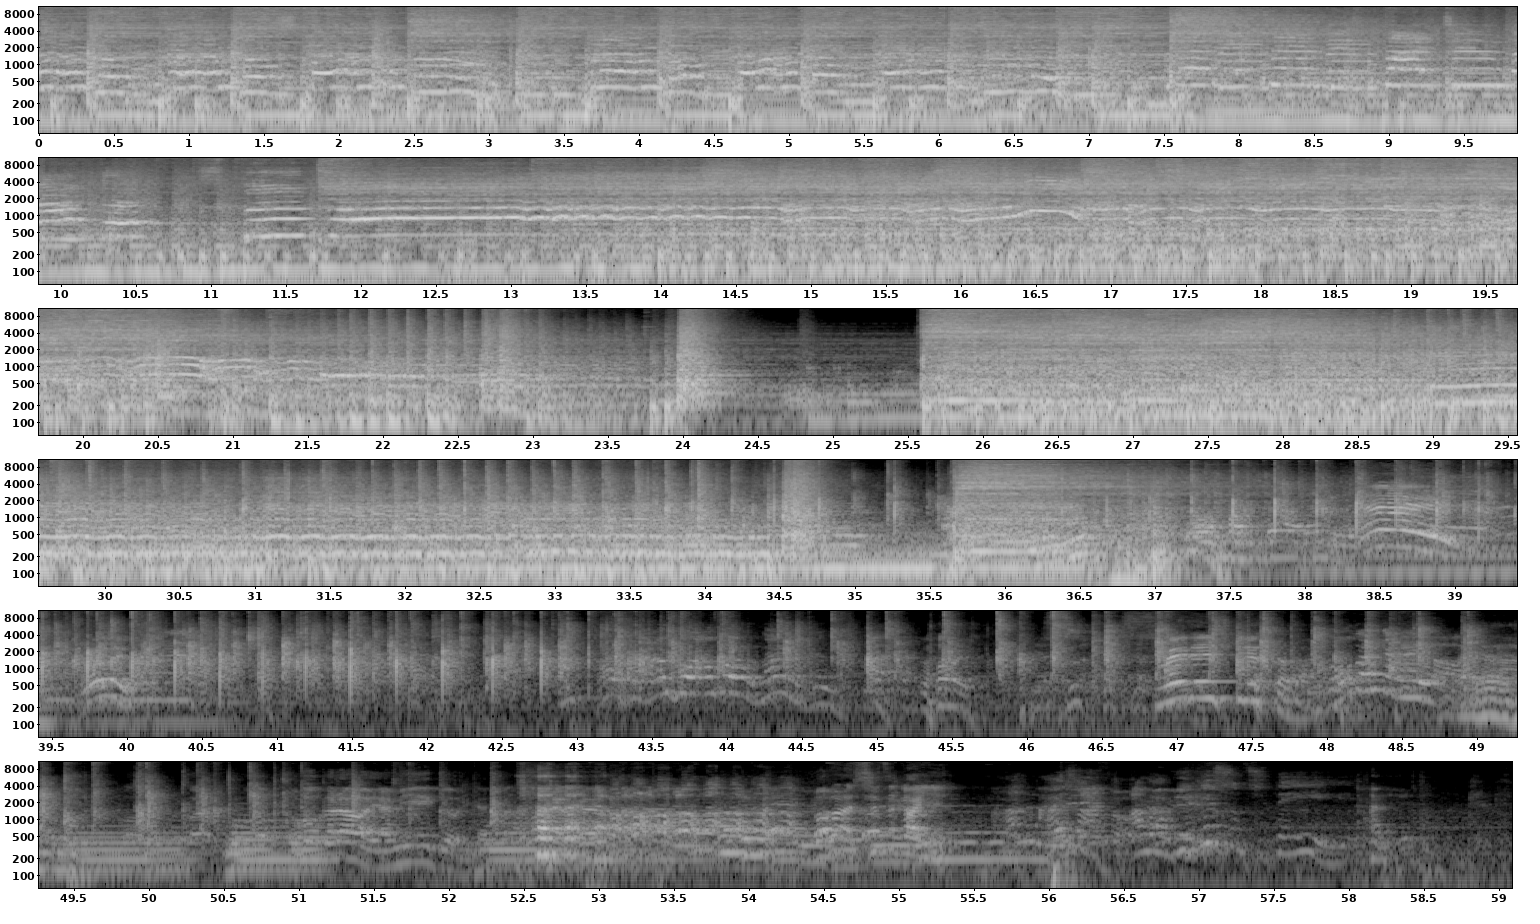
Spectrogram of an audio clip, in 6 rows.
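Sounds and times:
bending electric guitar line: 0.0s - 39.4s
electric blues band playing: 0.0s - 39.7s, 48.9s - 55.9s
audience clapping: 28.5s - 53.5s.

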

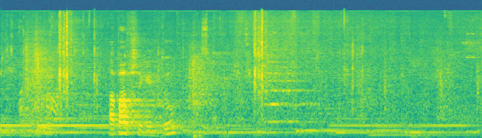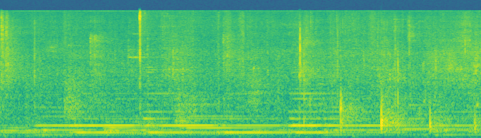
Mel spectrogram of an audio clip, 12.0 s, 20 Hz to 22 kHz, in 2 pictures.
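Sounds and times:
quiet background music: 0.0s - 12.0s
footsteps on stone floor: 8.2s - 12.0s.

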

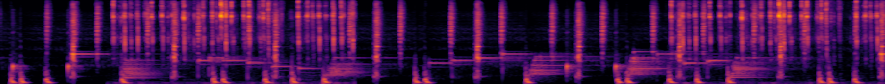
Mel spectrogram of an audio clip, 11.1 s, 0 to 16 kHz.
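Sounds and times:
electronic music with bass drum: 1.4s - 4.4s
keyboard typing clicks: 1.4s - 4.5s, 8.4s - 11.0s.

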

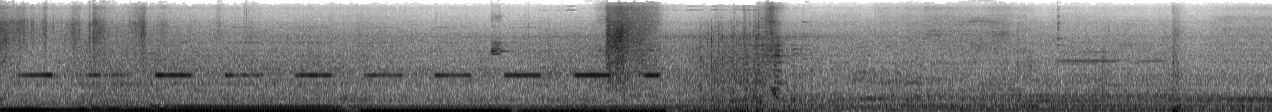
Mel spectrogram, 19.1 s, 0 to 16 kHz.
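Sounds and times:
truck engine running: 0.0s - 19.0s
hiss burst: 9.1s - 9.9s.

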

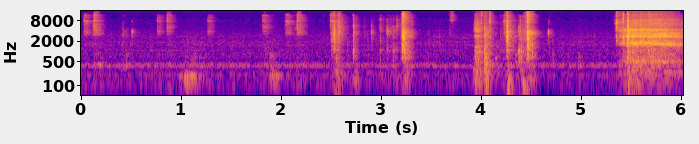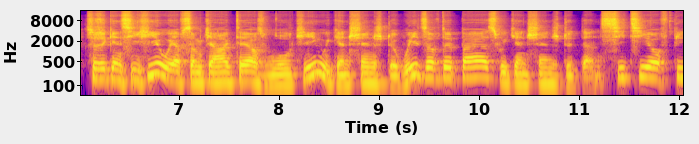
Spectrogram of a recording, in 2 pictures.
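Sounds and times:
keyboard and mouse clicks: 0.0s - 3.4s, 4.0s - 4.8s.

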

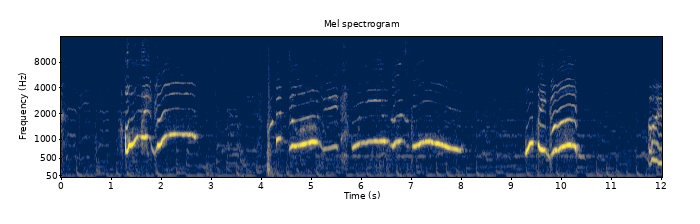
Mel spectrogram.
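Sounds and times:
woman squealing: 1.2s - 2.8s, 4.2s - 8.1s.

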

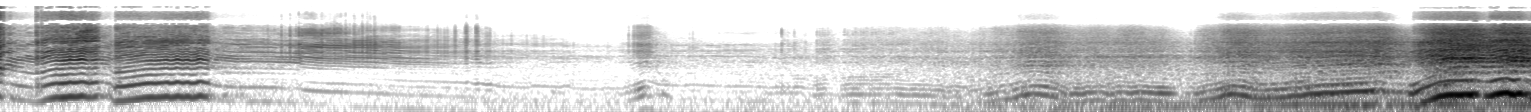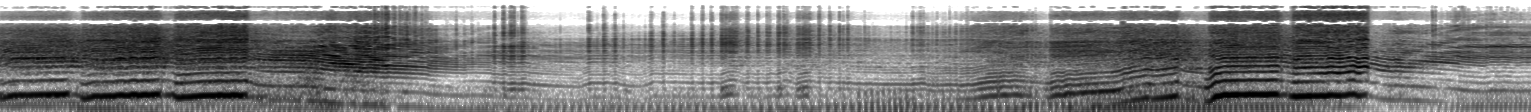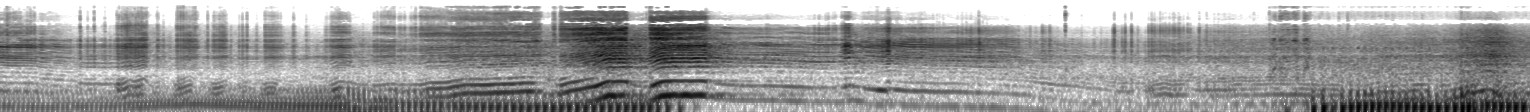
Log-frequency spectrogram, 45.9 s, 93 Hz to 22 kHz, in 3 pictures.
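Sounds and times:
dirt bike engine revving: 0.0s - 2.6s, 9.9s - 41.2s, 42.1s - 45.9s.

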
